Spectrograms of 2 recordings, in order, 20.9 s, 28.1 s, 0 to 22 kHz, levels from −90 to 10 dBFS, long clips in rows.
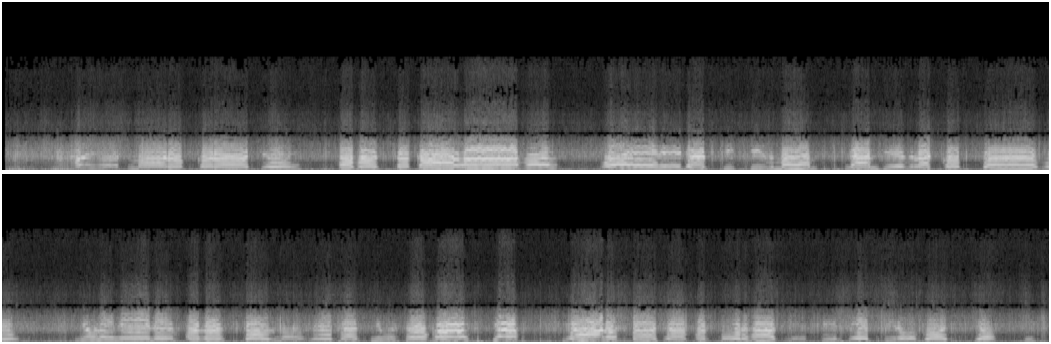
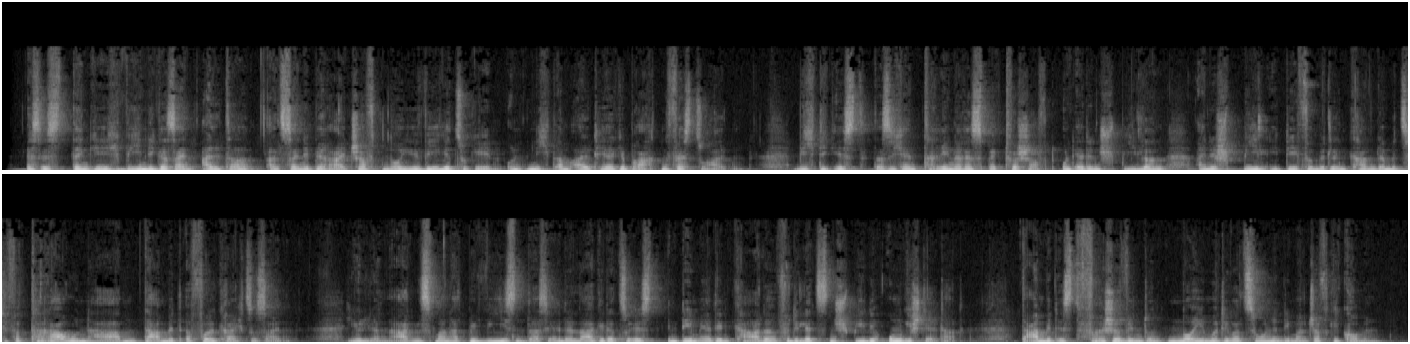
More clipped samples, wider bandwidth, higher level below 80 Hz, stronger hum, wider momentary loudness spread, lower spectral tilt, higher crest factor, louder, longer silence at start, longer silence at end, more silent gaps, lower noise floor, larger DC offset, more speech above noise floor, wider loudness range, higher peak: neither; second, 14 kHz vs 16 kHz; second, -58 dBFS vs -38 dBFS; neither; first, 17 LU vs 9 LU; second, -3.5 dB/octave vs -6 dB/octave; about the same, 16 dB vs 18 dB; first, -14 LUFS vs -25 LUFS; about the same, 0.05 s vs 0.1 s; second, 0 s vs 0.25 s; neither; second, -35 dBFS vs -47 dBFS; neither; second, 19 dB vs 24 dB; about the same, 6 LU vs 4 LU; first, 0 dBFS vs -6 dBFS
